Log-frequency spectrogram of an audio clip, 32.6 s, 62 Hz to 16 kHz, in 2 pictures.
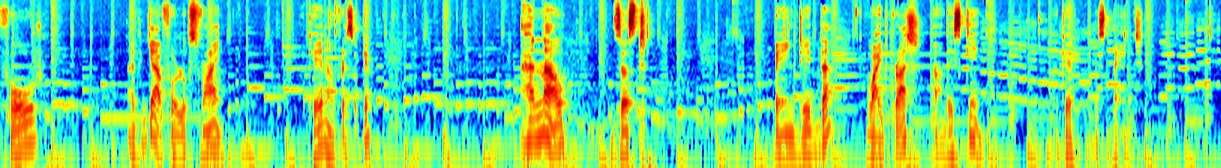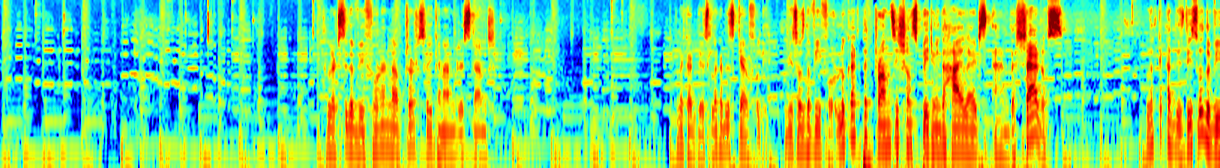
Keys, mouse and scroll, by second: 0.1 4, 8.3 alt+right click, 10.1 alt+right click, 15.8 alt+right click, 21.9 ctrl+=, 22.4 space.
